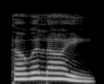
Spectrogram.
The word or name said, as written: ಧಾವಲ್ಯ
